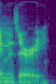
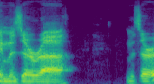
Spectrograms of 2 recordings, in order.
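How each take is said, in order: First: Missouri ending in "ee", "Missour-ee"; outsider's Missouri. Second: Missouri ending in "uh", "Missour-uh"; local-style "Missour-uh". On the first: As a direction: say Missouri with a final ee sound. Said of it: "if you're not from Missouri". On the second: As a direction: say Missouri with a final uh sound. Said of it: "if you're from Missouri, you say". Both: Shown as a demonstration.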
